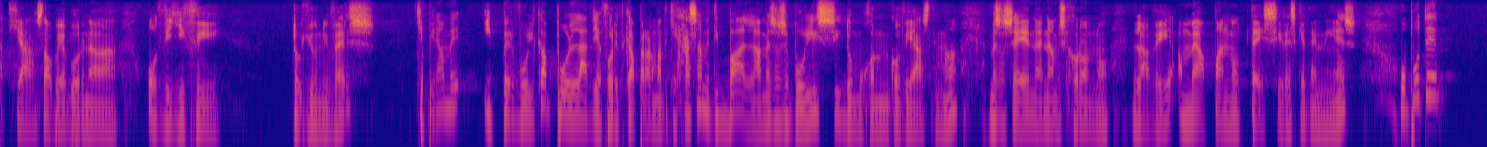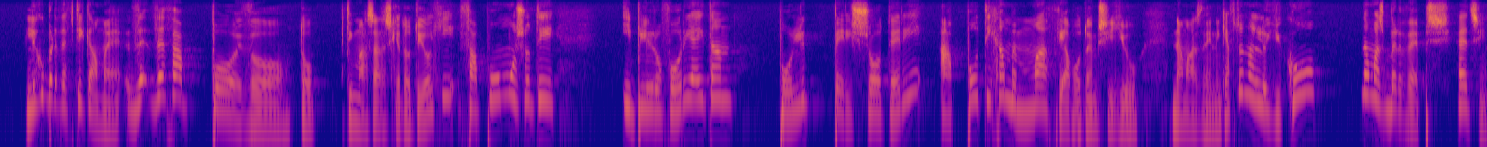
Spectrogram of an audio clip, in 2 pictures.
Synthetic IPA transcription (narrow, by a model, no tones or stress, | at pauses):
ɐt̪çɐst̪ɐopiɐbo̞ɾinɐo̞ðiʝiθi | t̪o̞ʝuniveɾs | ce̞piɾɐme̞ | ipe̞ɾvo̞likɐpo̞lɐðʝɐfo̞ɾe̞t̪i̥kɐpɾɐɣmɐt̪ɐce̞xɐsɐme̞t̪ibɐlɐmesɐs̬e̞po̞lisind̪o̞mo̞xɾo̞niko̞ðiɐst̪imɐmsɐse̞enɐenɐmisi̥xɾo̞no̞ðilɐ̰ðiɐme̞ɐpɐno̞t̪e̞siɾe̞sce̞t̪e̞nie̞so̞po̞t̪e̞ | liɣobeɾðe̞ft̪ikɐme̞ðeðeθɐpo̞e̞ðo̞t̪o̞ | t̪imɐsɐɾscet̪ot̪io̞çiθɐpoomo̞so̞t̪iː | pliɾo̞fo̞ɾiɐit̪ɐn | po̞lipe̞ɾiso̞t̪e̞ɾi | ɐpoot̪iixɐme̞mɐθiɐpo̞t̪ue̞msiʝunɐmɐzðiniceɐft̪o̞inɐlo̞ʝiko̞ | nɐmɐzbe̞ɾðe̞psi̥e̞t͡sḭ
